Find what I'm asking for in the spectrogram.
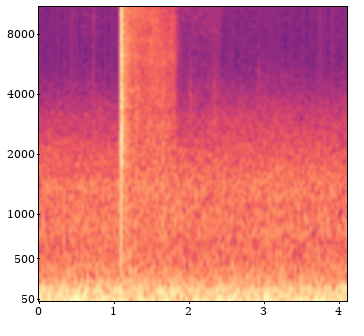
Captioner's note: lighting match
